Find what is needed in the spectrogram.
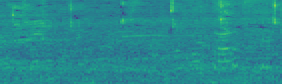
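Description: Basketball bouncing on the court, a few irregular thumps, with faint voices in the background.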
